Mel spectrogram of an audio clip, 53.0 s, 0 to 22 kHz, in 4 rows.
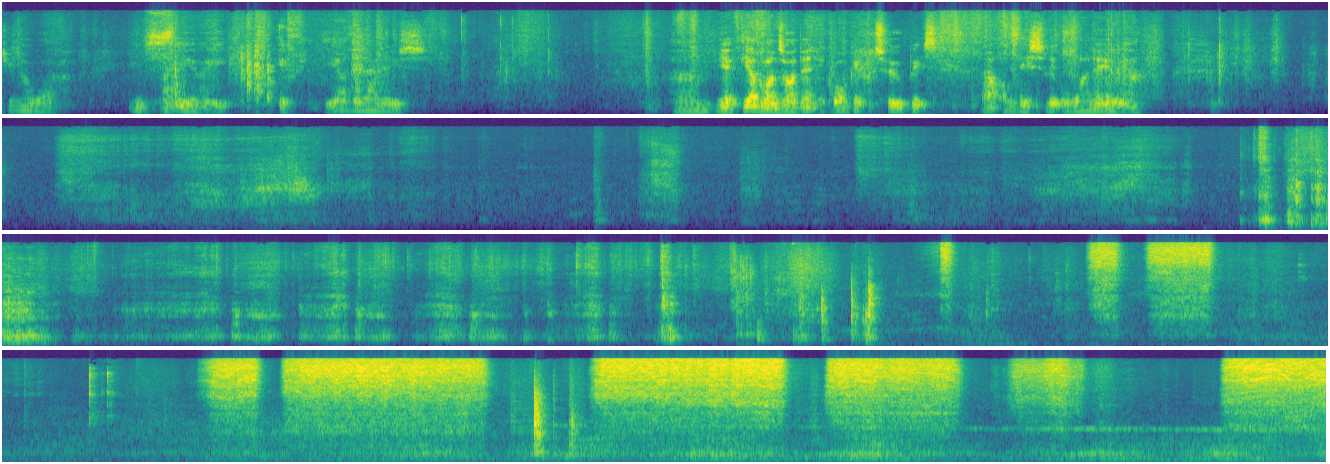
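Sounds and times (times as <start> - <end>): aerosol spray hissing: 35.9 - 36.2, 37.4 - 38.8, 41.8 - 44.7, 45.7 - 51.0, 51.9 - 53.0.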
